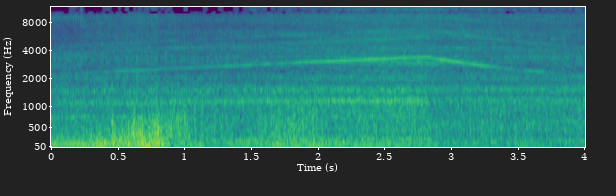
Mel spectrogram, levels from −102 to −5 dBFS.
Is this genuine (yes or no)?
yes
